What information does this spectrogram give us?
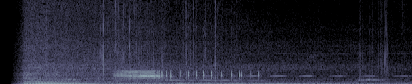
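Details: Local zebra dove singing actively, a call said to set other zebra doves answering: a soft opening coo, then a quick run of short even notes and a few spaced low coos over background hum.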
